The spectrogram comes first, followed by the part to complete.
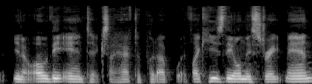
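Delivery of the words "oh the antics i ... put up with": ordinary delivery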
